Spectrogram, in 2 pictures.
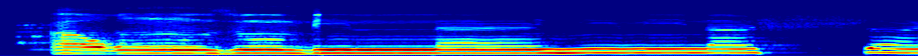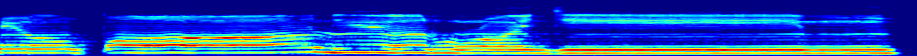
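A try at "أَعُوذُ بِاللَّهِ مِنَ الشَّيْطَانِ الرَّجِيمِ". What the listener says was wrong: A'udzu billahi minasyaiton. Jangan kepanjangan to-nya. Minasyaitonir rajim.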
